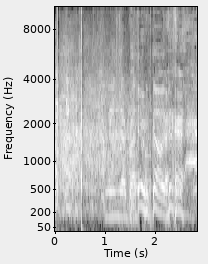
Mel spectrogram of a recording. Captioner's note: laughter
